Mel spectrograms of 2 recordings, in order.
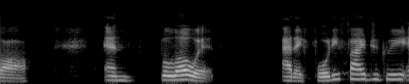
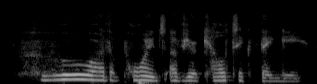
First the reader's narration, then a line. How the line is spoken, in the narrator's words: Stiles asked softly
